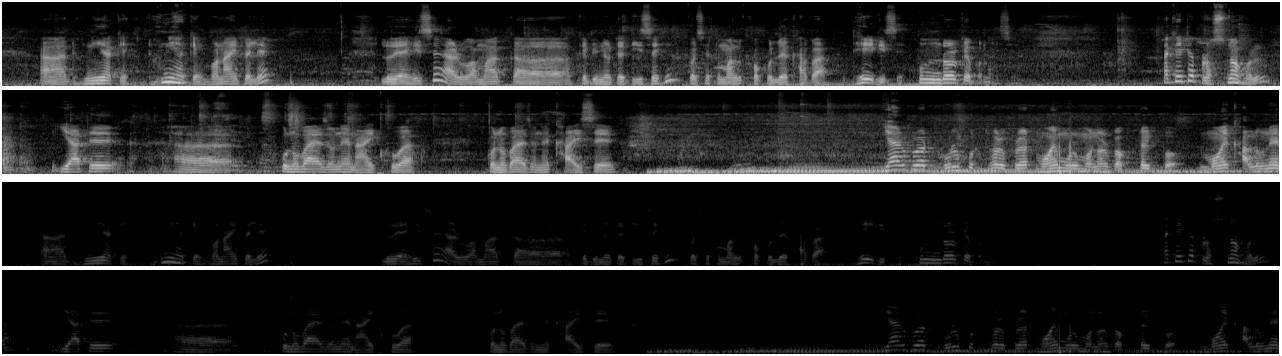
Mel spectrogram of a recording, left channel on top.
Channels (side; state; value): right; quieter; 33.4 dB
